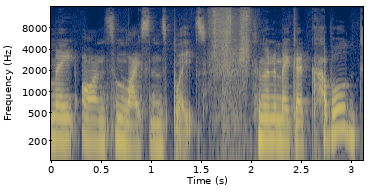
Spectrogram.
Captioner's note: metal scratches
